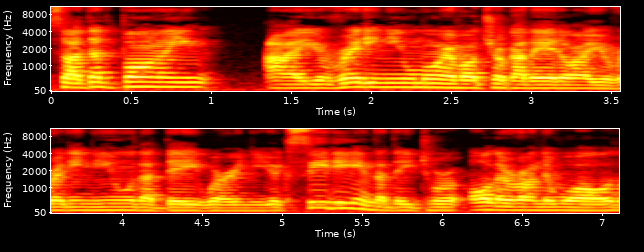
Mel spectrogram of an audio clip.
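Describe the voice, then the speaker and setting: A man with a plain, everyday voice talks at a medium pitch with ordinary pitch variation and hardly any pauses. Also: fairly quick pace. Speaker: ballet dancer. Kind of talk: casual talk to camera.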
